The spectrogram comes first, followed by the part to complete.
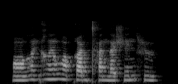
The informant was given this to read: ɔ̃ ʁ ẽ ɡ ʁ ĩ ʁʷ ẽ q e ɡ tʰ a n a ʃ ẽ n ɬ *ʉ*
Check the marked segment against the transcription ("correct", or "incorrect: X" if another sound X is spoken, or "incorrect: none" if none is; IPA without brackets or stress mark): correct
